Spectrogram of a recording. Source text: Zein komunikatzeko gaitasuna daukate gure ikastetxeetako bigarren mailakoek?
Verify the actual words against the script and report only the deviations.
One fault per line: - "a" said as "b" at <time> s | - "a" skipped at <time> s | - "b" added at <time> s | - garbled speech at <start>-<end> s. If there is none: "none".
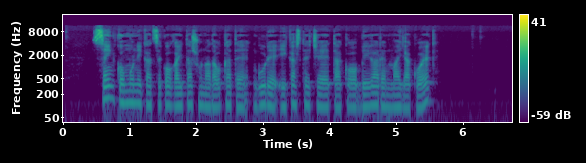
none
